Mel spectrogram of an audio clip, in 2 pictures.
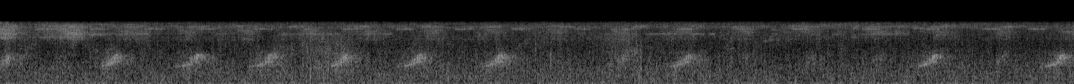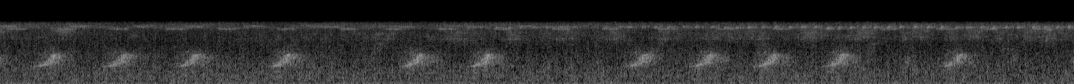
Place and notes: Hato Corozal, Casanare, Colombia - 6 pm
the forest at 6 pm.
13 April 2012, 08:23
